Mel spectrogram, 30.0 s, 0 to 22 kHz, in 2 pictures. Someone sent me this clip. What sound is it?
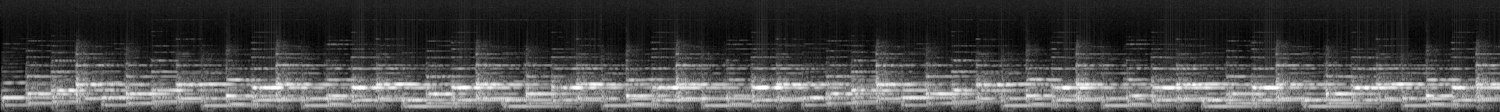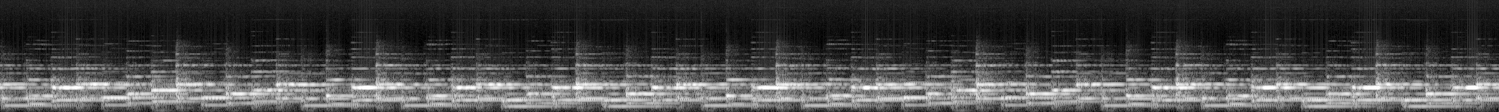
Music > Solo instrument
Piano loops 192 efect octave long loop 120 bpm
120bpm, samples, simple, 120, free, music, pianomusic, simplesamples, loop, reverb, piano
